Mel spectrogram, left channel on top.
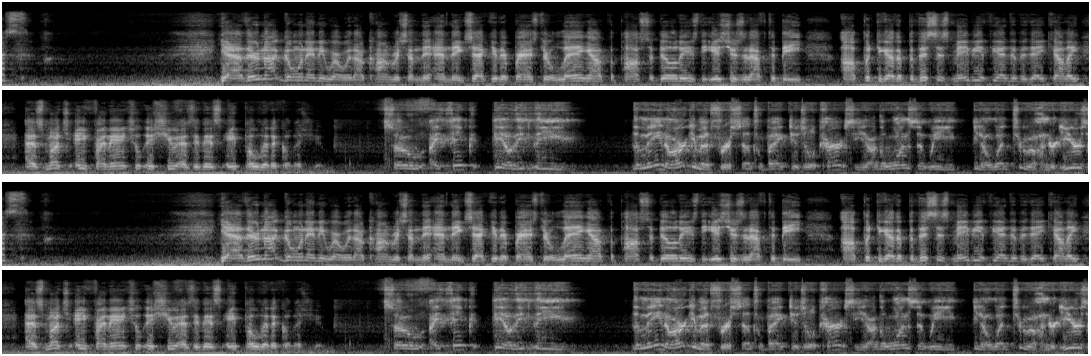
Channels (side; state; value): both; identical; correlation 1.00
